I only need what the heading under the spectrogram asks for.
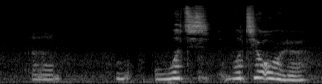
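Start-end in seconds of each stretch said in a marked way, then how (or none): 1.6-3.1 put-on small, little teenage-boy voice. Game narrator voicing a teenage boy asking the table for their order: small voice. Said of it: "in a small voice asks".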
